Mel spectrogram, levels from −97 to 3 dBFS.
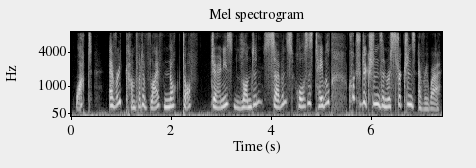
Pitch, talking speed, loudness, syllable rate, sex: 250 Hz, 130 wpm, -19 LUFS, 5.6 syllables/s, female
